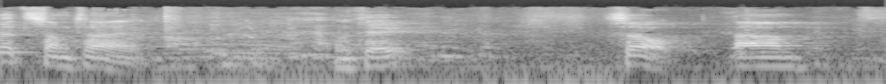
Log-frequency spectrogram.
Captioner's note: class chuckles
